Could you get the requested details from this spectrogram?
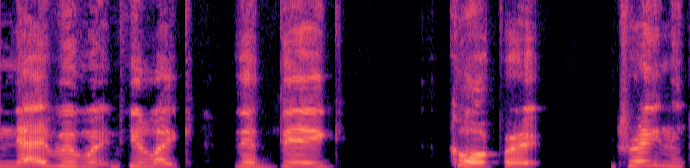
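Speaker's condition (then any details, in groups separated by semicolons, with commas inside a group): Cerebral palsy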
